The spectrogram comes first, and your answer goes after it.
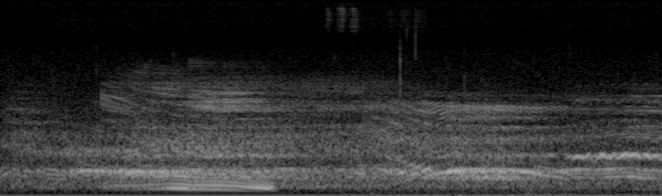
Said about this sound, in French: Et toujours le brame du cerf. Le cerf, et c'est le mâle qui brame. Hein. Voilà. Pour s'approprier un harem.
